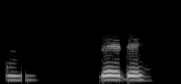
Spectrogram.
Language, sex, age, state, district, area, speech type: Bodo, female, 60+, Assam, Baksa, urban, conversation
